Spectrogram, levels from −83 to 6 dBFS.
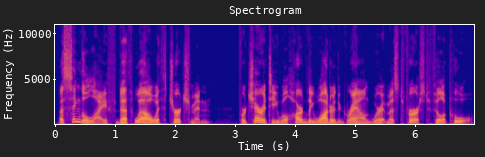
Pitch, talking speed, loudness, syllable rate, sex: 130 Hz, 180 wpm, -19 LUFS, 4.3 syllables/s, male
